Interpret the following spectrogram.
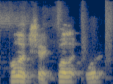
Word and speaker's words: Pulisic: Pulisic. I'm saying his name wrong, right?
